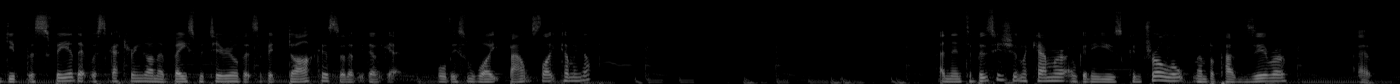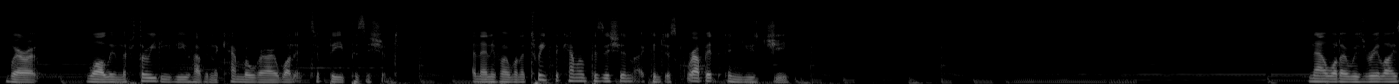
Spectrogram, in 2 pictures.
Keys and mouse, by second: 0.2 shift+middle drag, 0.9 middle click, 5.0 middle click, 7.6 middle click, 8.9 middle click, 9.0 z, 9.0 shift+a, 12.8 ctrl+alt+KP_0, 17.6 click, 19.2 click, 20.9 g, 22.9 shift+click, 23.3 g, 23.6 z, 23.8 z, 24.7 shift+click, 25.1 click, 25.5 z, 27.3 click.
